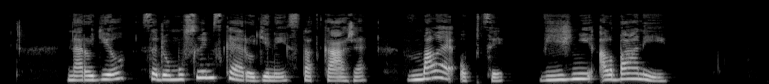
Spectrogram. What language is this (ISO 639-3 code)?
ces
